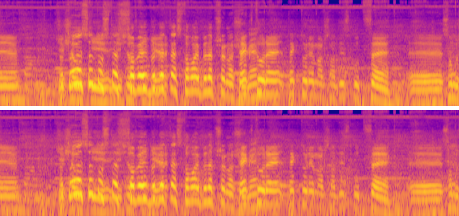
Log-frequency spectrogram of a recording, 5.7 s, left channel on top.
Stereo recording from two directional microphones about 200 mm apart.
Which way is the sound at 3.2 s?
55° left (ahead or behind).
